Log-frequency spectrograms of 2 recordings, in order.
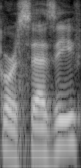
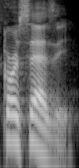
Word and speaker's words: Scorsese: By the way, it's pronounced Scorsese for anybody out there who was wondering if it's Scorsese. It's Scorsese. But tomato.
